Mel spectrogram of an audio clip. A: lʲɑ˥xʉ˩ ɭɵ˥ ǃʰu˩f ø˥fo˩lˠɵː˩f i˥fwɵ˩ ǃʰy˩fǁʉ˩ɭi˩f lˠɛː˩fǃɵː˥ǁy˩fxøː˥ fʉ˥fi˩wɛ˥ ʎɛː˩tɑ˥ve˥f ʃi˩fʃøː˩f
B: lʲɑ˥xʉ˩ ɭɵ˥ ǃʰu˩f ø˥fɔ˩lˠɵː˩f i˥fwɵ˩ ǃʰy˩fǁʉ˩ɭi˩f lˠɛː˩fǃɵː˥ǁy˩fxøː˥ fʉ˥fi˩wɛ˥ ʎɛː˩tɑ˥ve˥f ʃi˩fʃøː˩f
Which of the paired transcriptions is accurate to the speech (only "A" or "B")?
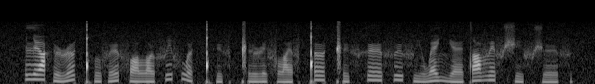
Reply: B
